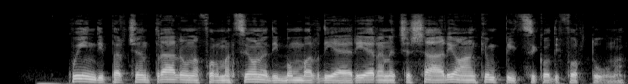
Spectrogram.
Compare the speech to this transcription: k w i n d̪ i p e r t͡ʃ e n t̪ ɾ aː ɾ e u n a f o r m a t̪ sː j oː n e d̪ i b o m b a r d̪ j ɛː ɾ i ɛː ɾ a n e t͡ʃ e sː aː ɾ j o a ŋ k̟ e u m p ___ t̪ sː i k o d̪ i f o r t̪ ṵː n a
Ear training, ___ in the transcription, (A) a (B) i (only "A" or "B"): B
